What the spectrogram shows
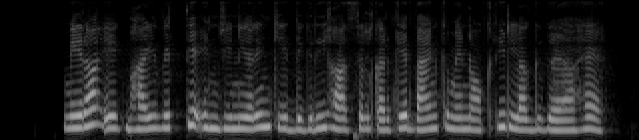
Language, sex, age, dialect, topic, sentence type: Hindi, female, 51-55, Garhwali, banking, statement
